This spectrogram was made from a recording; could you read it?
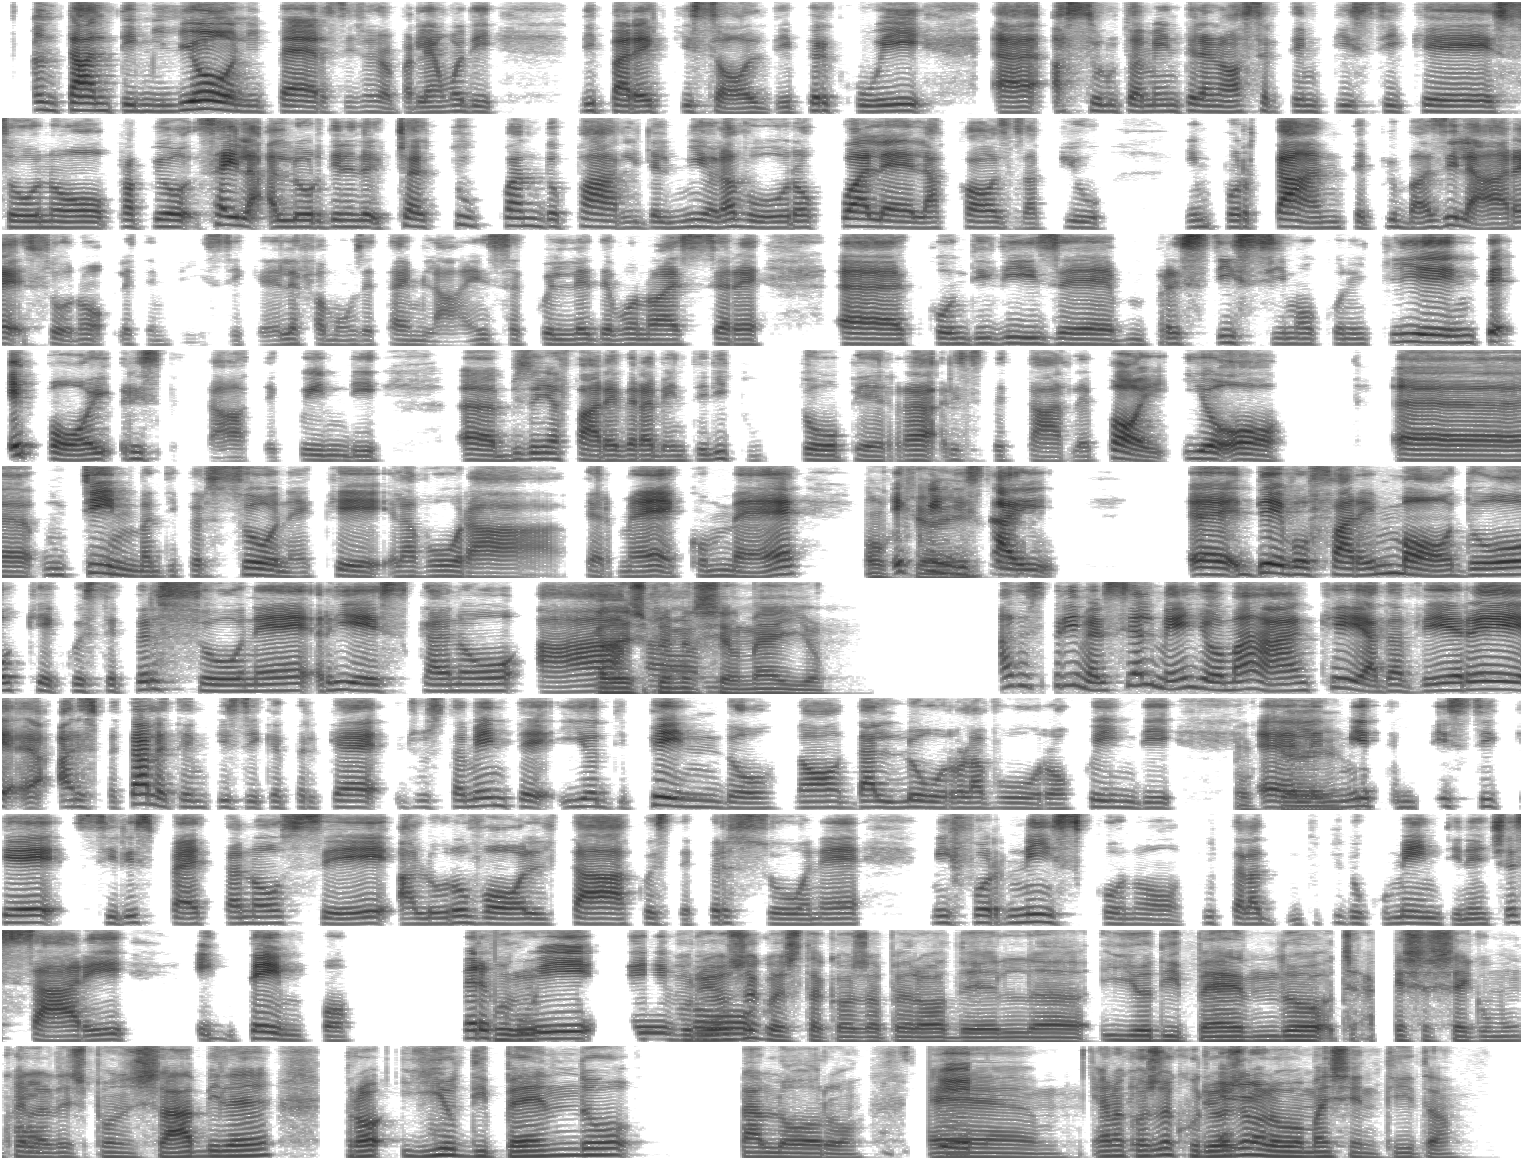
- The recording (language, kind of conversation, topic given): Italian, podcast, Come gestisci lo stress sul lavoro, nella pratica?
- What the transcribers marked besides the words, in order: tapping; in English: "timelines"; drawn out: "ehm"; in English: "team"; unintelligible speech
